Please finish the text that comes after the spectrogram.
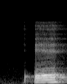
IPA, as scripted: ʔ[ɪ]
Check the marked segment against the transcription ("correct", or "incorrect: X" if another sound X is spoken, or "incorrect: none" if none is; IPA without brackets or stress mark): correct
